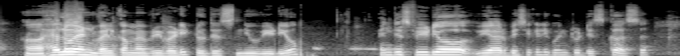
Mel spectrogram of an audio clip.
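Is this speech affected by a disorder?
No.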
